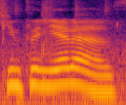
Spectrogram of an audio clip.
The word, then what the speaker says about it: quinceañeras: Quinceañeras.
